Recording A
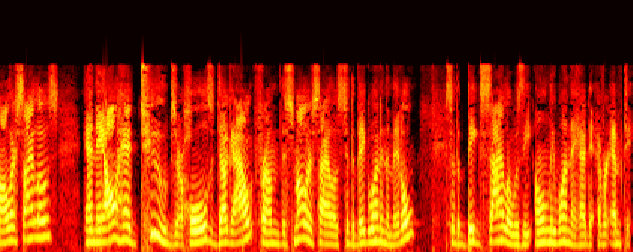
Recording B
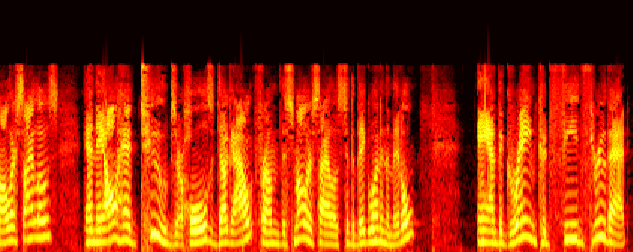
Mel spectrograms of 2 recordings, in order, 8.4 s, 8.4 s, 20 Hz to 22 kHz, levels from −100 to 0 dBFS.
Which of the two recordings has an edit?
A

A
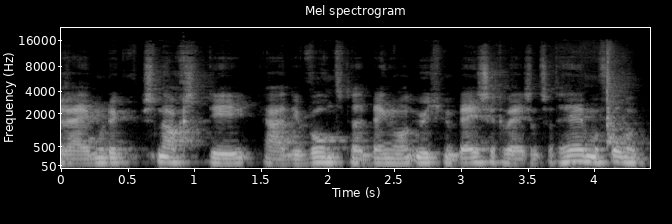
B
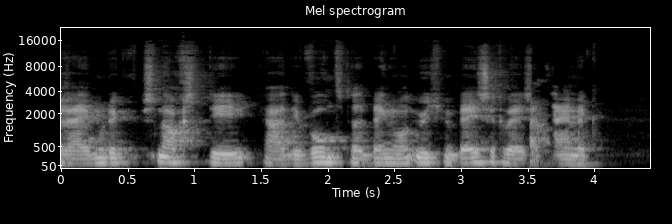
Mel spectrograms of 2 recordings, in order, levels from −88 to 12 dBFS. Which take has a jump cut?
B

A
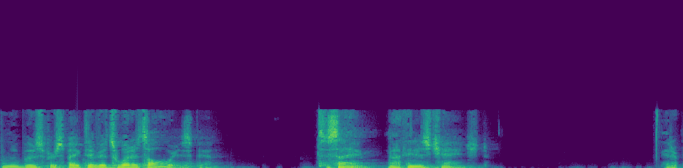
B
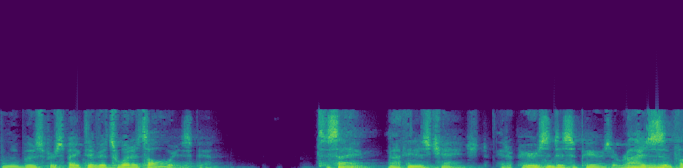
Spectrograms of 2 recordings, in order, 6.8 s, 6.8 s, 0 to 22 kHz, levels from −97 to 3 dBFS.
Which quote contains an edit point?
B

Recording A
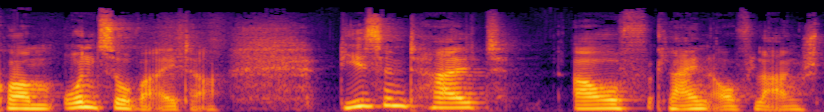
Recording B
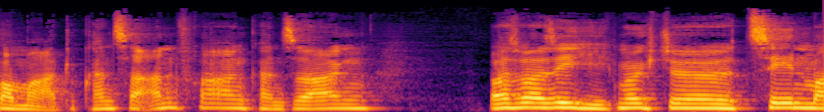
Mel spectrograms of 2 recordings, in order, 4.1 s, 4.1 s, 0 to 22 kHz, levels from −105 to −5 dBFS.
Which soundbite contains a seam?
A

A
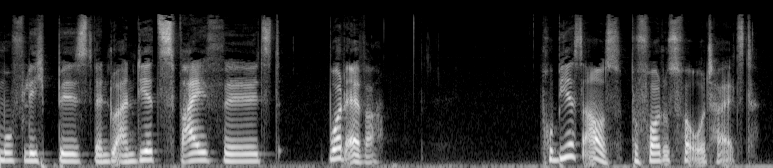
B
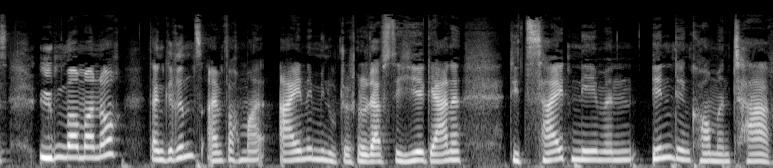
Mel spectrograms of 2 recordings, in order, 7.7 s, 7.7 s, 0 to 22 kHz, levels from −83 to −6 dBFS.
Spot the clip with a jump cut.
B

